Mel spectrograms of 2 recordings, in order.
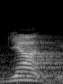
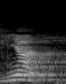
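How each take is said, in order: First: ज्ञान said with a hard g, "gyaan"; common mispronunciation. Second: ज्ञान said as "jnyaan", starting on j; corrected pronunciation. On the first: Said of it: "नहीं, नहीं, ये ज्ञान की spelling नहीं है". (ज्ञान को "ग्यान" बोलते हुए) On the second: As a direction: say ज्ञान with j and a nasal y, not g. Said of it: "ये ज्ञान की स्पेलिंग है". (ज्ञान को "ज्यान" जैसा, ज से बोलते हुए) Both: Shown as a demonstration.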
